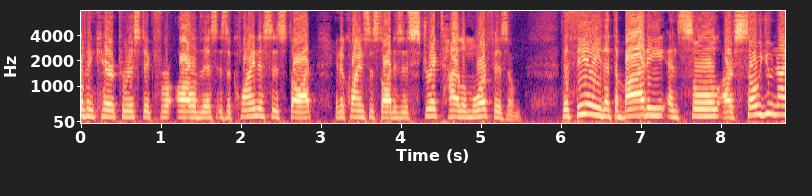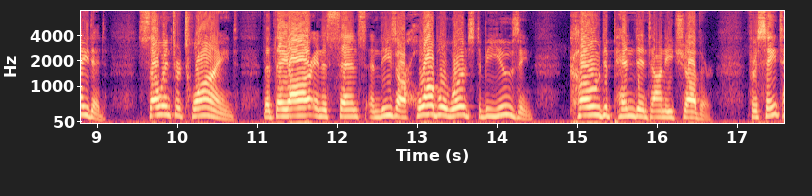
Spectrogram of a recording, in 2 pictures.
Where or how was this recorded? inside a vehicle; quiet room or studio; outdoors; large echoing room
large echoing room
